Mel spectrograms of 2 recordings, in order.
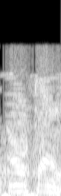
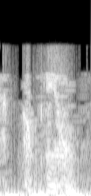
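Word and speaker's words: Óc Eo: Tiếng Okeo là chữ ngọc, nhưng mà sao những người Tây Phương họ âm thì chưa tin rồi đọc là ốc eo. Là ốc eo không nghĩa gì, còn cái Okeo là cái ngọc tiền, là cái chữ ngọc.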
